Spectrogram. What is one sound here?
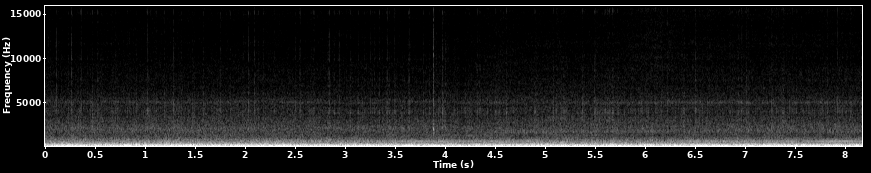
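Jet engines roar steadily inside an airliner cabin as it climbs.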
